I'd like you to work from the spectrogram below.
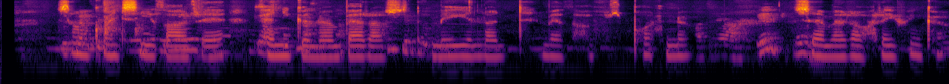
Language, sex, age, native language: Icelandic, female, 18-19, Icelandic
